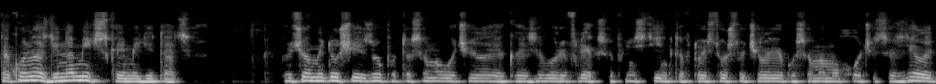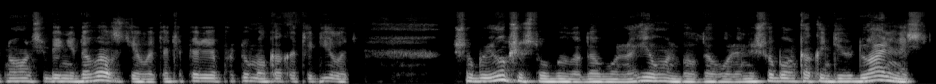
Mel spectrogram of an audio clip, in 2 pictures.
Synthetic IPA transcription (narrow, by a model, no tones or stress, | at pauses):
t̪akʊnas̬dʲɪnɐmʲit͡ɕɪ̥skəjəmʲɪdʲɪt̪̬at̪sɨ̥jə | pɾʲɪt͡ɕo̞mɪd̪uɕːɪjɪzo̞pɨt̪əsəmɐvo̞t͡ɕɪlˠɐvʲe̞kəɪzjɪvo̞ɾʲɪflʲe̞ksəfɪnsʲtʲinkt̪əft̪o̞ɪsʲt̪o̞ʂt̪ot͡ɕɪlˠɐvʲe̞kʊsəmɐmuxo̞t͡ɕɪt̪səzʲdʲe̞lˠət̚ʲno̞o̞nsʲɪbʲenʲɪd̪ɐvalˠzʲdʲe̞lˠətʲatʲɪpʲeɾʲjapɾʲɪd̪uməlˠkakɛt̪ədʲe̞lˠətʲ | ʂt̪o̞bɨo̞pɕːɪs̬t̪vəbɨlˠəd̪ɐvo̞lʲnəio̞nbɨlˠd̪ɐvo̞lʲɪnɪʂ̬t̪o̞bɨo̞nkakɪnʲdʲɪvʲɪd̪ʊalʲnəsʲtʲ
